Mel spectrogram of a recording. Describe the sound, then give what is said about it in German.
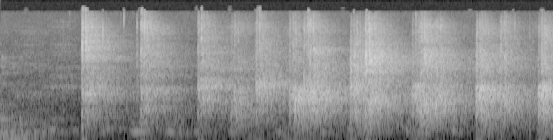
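An audience breaks into clapping after a brief quiet moment, a dense patter of many hands that swells and stays steady and fairly loud until the end. “Wir müssen nicht klatschen.”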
